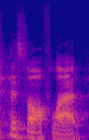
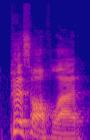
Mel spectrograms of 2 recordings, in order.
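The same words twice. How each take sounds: First: Slow, laughing through a bad British accent; British accent attempt. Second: Louder, firmer bad British accent; British accent attempt. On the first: Streamer admitting he can't do a British accent, giggling attempt. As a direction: try a British accent and crack up. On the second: Streamer retrying the line for fans, punchier British accent. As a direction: commit to the British accent this time. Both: Shown as a demonstration. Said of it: "I can't do a British accent".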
